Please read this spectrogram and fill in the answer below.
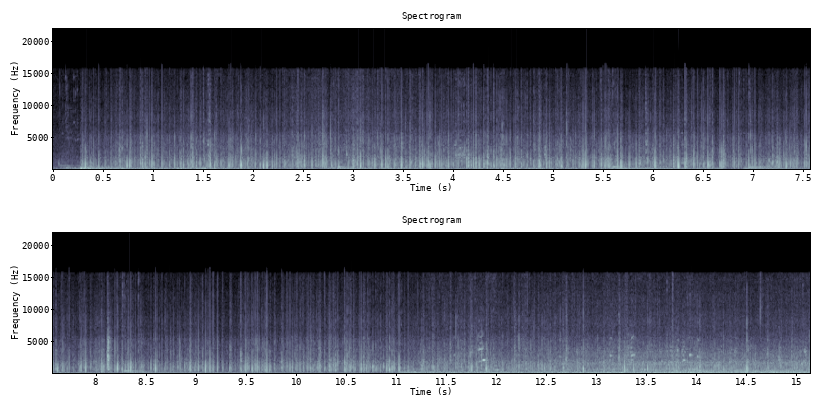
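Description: Rain falling steadily: a dense, even patter of drops.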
